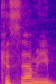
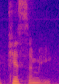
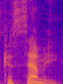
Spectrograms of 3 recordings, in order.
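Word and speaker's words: Kissimmee: uh central part of the State uh it's pronounced CMI but if if you're a tourist you say kissm they don't know but it's kmii and they got a lot of ranches and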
